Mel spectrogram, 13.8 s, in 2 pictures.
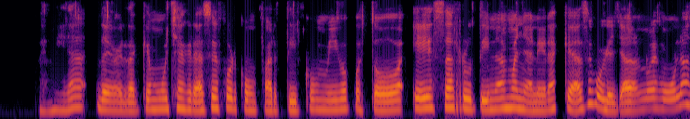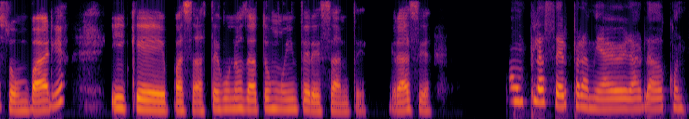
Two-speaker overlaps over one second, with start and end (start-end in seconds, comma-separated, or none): none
